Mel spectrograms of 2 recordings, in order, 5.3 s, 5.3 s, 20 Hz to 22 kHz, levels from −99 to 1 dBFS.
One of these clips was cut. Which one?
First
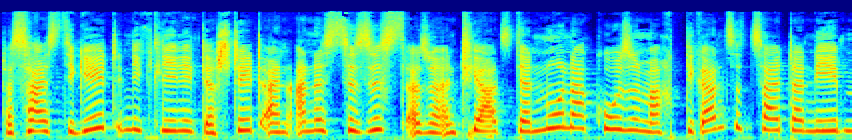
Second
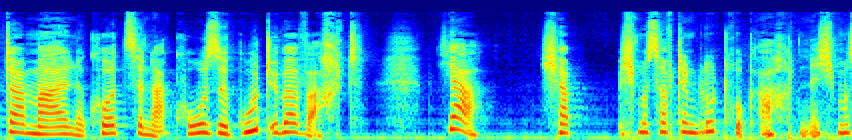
second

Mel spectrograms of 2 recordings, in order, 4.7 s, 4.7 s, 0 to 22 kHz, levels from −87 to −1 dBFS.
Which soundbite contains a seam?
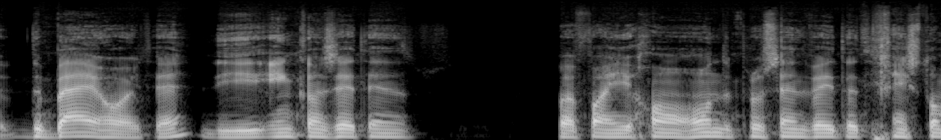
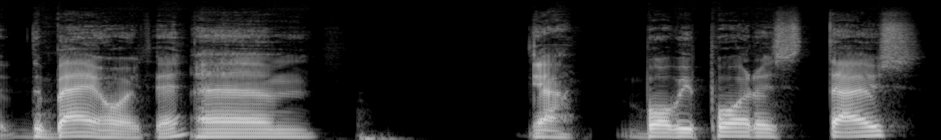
second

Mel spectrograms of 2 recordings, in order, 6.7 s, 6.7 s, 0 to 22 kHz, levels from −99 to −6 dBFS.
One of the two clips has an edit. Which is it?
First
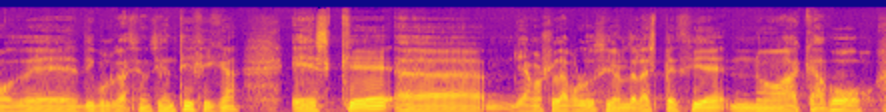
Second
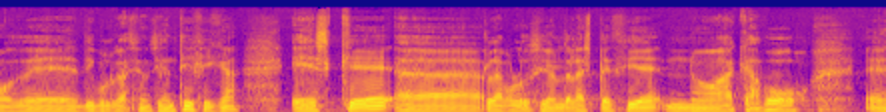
second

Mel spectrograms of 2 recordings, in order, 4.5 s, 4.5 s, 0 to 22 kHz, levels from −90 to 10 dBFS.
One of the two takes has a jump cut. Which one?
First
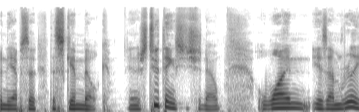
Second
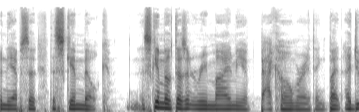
first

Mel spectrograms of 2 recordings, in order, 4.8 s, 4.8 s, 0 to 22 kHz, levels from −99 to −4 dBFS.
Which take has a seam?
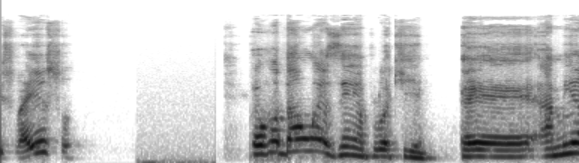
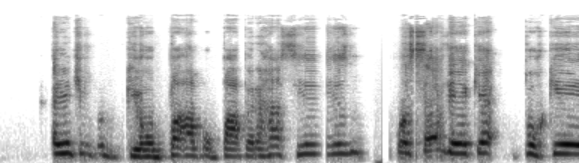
first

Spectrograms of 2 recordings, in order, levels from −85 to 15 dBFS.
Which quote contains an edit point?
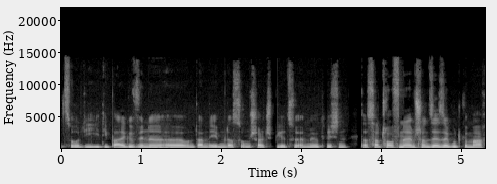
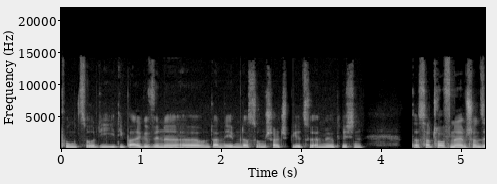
first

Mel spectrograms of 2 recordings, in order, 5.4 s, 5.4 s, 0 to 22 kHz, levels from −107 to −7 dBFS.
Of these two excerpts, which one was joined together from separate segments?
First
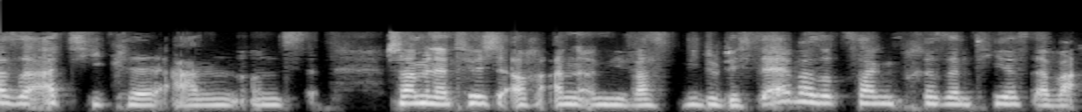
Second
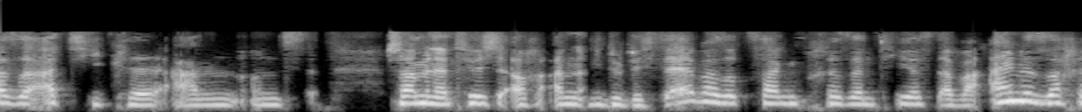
second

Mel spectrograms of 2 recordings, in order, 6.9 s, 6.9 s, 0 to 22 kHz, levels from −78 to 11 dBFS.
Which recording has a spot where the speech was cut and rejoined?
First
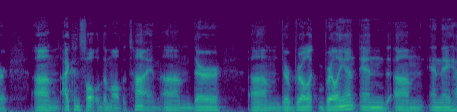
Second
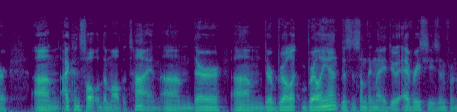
second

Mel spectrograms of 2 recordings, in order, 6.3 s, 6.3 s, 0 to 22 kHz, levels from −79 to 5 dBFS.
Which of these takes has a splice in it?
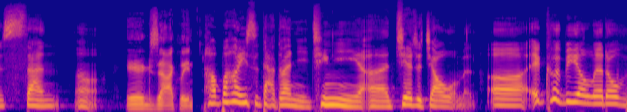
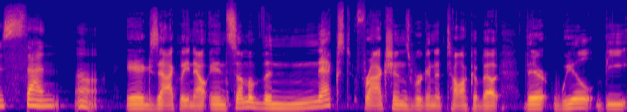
first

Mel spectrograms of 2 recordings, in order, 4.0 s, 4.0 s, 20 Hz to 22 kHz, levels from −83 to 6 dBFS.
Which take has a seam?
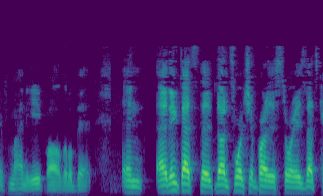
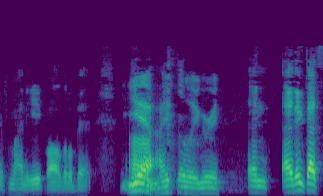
first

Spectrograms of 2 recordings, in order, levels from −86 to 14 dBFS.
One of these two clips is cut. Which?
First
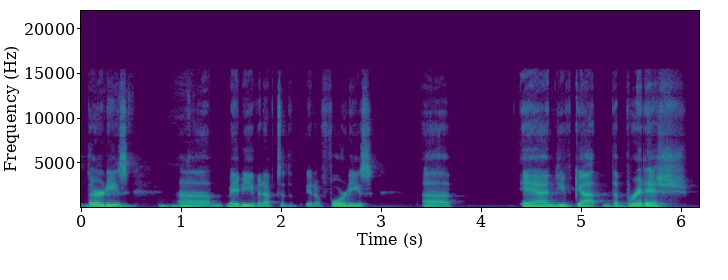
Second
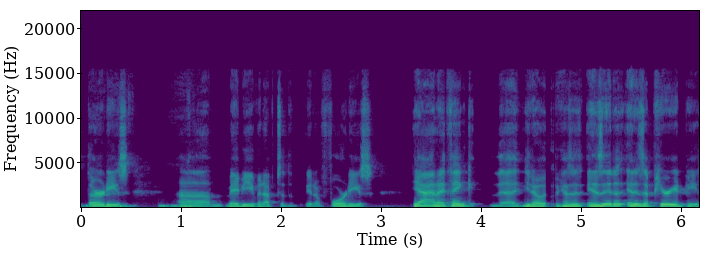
second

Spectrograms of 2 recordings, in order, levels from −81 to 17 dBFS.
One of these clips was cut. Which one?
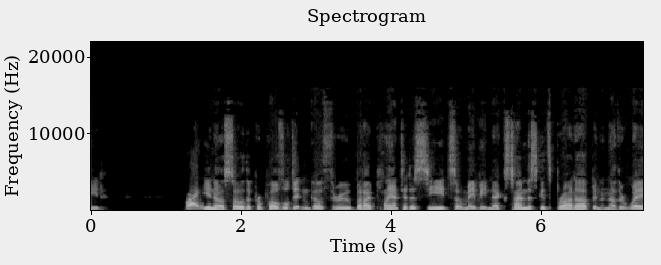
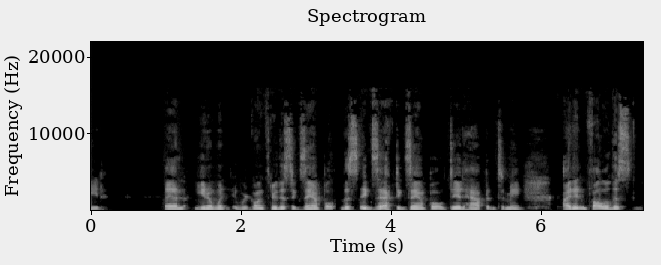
second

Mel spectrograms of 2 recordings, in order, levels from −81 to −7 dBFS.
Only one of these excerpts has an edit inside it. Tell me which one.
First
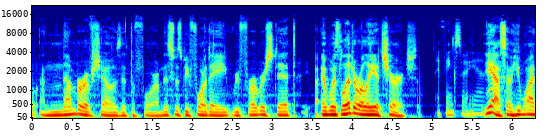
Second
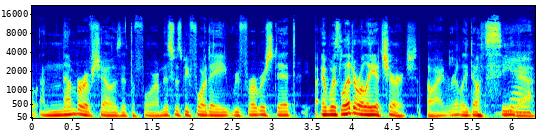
second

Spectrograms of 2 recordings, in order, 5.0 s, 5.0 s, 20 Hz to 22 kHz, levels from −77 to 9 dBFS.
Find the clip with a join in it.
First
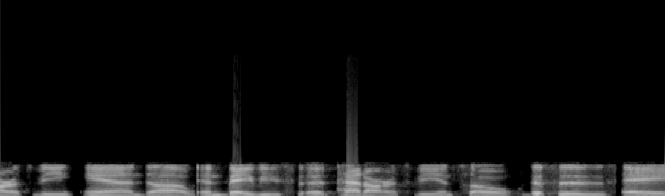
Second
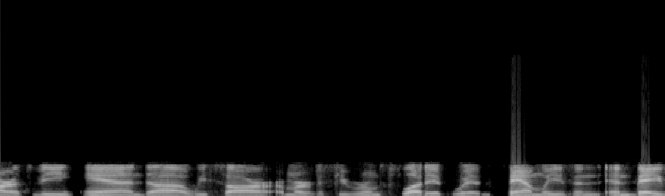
first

